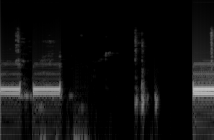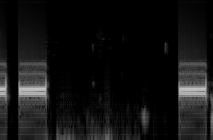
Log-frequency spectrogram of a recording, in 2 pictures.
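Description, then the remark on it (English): A telephone ringback tone sounds in repeated double bursts, pairs of short steady buzzy tones separated by pauses, with faint dialing clicks and blips in the quiet gaps, as a phone call interview is placed on the Voice of the Hidden Talent Show on Taritakumi FM. No one speaks. “Otherwise, enjoy, and we're going to conduct the phone call interview with a wonderful guest from, yeah.”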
